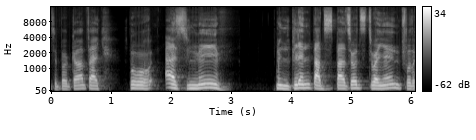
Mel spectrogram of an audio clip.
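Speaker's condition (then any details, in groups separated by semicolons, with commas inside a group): Cerebral palsy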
